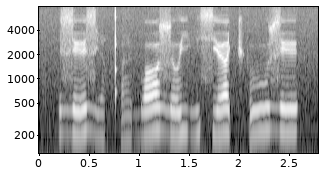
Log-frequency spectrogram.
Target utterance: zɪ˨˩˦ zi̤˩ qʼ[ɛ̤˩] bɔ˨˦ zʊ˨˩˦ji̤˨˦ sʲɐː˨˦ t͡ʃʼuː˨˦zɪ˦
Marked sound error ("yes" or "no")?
no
